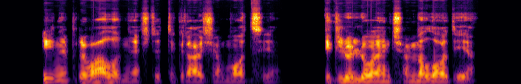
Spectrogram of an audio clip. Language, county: Lithuanian, Telšiai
